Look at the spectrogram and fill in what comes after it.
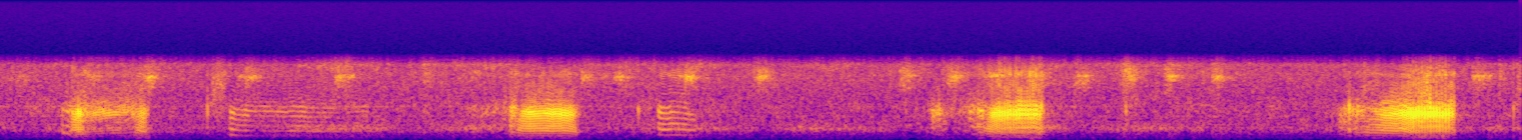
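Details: Pet dog, female, snoring in her sleep: four strong droning snores about three seconds apart, with softer breathy snorts between them, and faint background hiss.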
